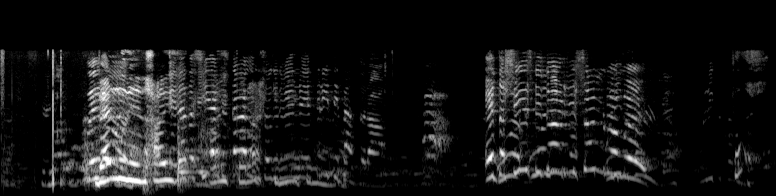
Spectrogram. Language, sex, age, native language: Icelandic, other, 10, Icelandic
